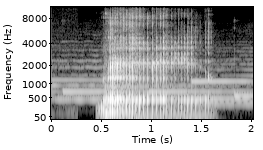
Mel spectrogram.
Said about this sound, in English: let out a glorious belch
